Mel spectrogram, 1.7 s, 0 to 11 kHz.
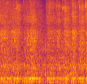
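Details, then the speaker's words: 2020 Camaro 1LE V8 just fitted with a TSP EL C7 cam, Speed Engineering longtube headers and stock NPP exhaust, started untuned: loud, uneven, loping idle. It has oil pressure and no leaks, and the rough idle is attributed to the missing tune. "Right now it's untuned, that's why it sounds, the idle's all messed up."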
